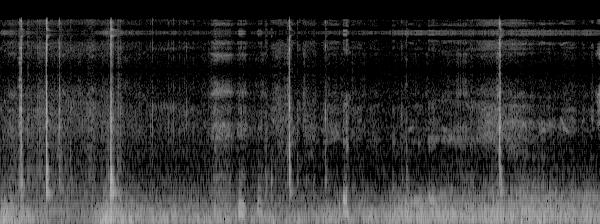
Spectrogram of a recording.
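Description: A golf driver hitting a ball, a sharp strike in the first second followed by a few lighter clicks, with wind on the microphone.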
